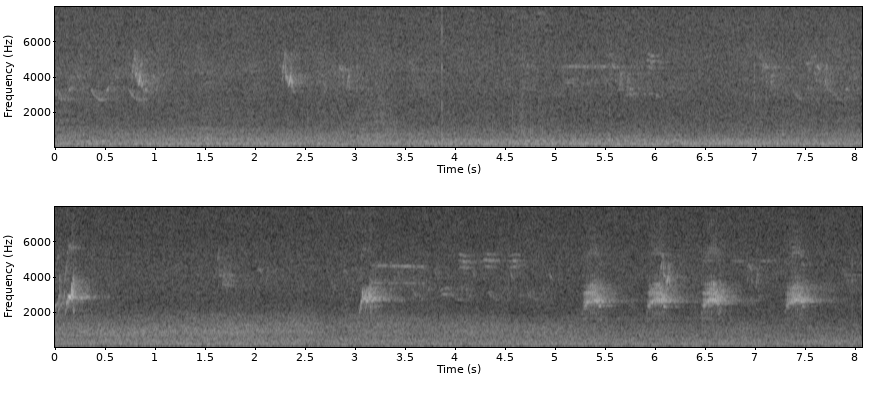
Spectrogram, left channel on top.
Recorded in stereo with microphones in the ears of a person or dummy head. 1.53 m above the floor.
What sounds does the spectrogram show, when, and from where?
Only background noise.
